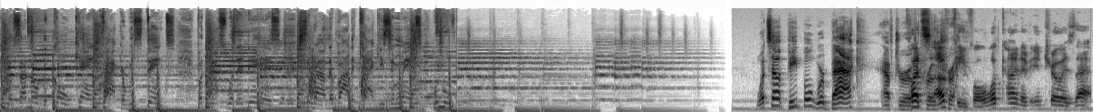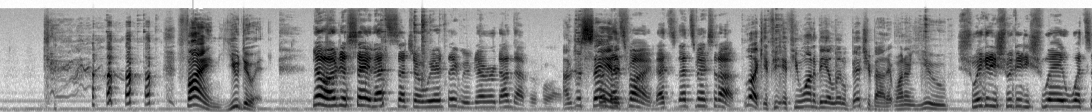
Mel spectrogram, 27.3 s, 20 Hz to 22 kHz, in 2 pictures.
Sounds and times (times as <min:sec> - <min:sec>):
Speech: 0:09.5 - 0:13.6, 0:15.9 - 0:17.0, 0:17.6 - 0:27.3.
